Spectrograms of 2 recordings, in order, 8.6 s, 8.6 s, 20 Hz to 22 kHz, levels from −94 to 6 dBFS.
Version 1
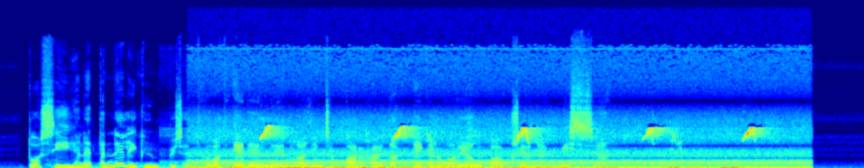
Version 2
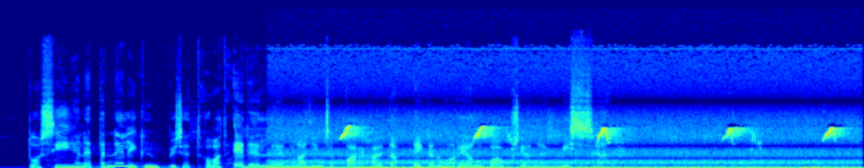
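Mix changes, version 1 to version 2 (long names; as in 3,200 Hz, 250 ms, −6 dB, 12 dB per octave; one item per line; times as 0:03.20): background: entry +0.80 s
master: add guitar amp tone stack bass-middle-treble 5-5-5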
